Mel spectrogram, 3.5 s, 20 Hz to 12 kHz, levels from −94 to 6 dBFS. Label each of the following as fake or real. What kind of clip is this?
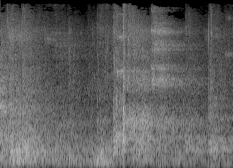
real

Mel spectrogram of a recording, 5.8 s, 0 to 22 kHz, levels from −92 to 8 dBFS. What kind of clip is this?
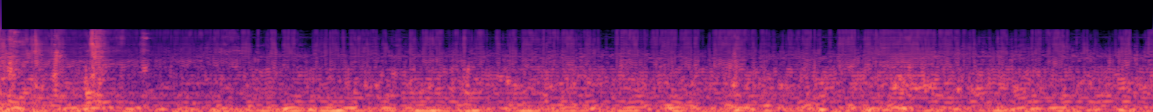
fake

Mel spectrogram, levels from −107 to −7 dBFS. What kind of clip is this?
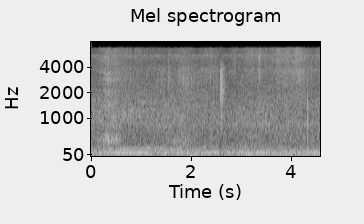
real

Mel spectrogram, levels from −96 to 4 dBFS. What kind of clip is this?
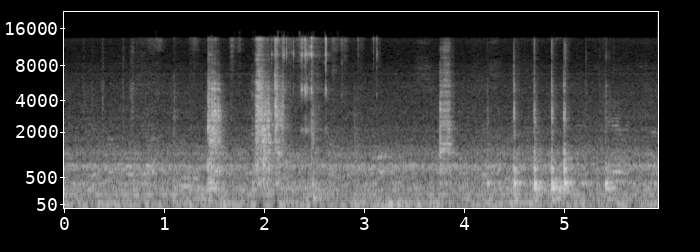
real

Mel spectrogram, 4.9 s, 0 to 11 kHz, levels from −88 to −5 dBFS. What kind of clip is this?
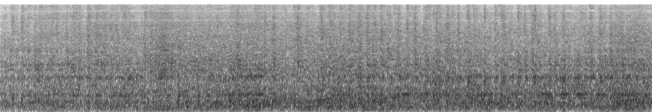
fake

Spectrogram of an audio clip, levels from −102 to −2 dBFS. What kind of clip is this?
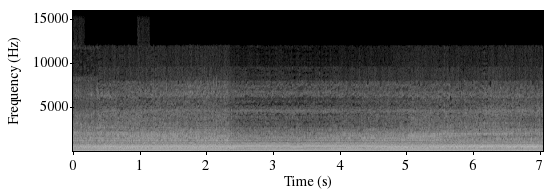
real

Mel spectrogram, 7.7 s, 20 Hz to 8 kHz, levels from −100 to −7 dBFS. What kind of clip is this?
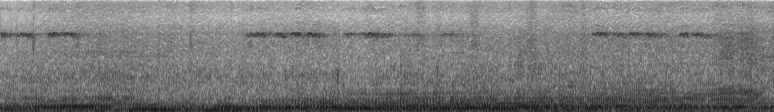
real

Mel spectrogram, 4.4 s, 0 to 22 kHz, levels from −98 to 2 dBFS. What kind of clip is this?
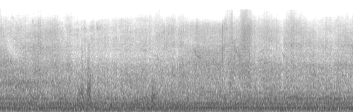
fake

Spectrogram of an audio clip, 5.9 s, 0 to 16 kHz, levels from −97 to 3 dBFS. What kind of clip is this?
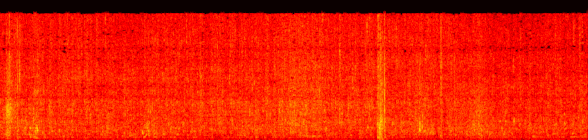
real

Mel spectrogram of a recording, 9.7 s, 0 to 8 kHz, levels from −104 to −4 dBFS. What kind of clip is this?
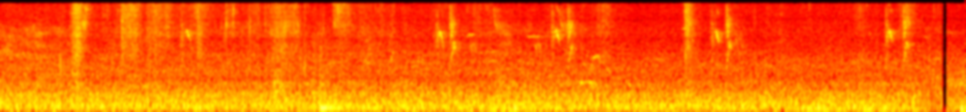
fake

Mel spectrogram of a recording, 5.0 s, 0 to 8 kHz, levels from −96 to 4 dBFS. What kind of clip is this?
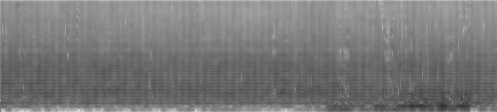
fake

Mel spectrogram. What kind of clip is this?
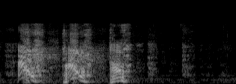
fake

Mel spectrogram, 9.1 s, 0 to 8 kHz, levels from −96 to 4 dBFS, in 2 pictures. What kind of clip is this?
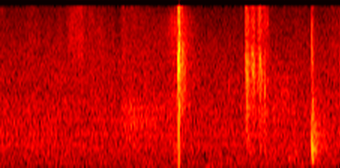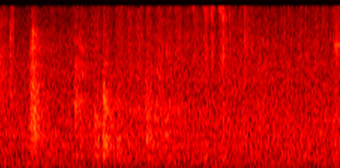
real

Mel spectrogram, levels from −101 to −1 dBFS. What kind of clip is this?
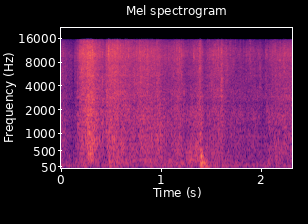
real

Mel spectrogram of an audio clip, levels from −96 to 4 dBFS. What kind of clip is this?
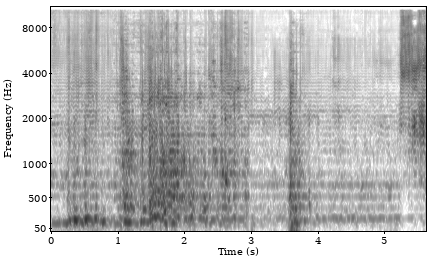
fake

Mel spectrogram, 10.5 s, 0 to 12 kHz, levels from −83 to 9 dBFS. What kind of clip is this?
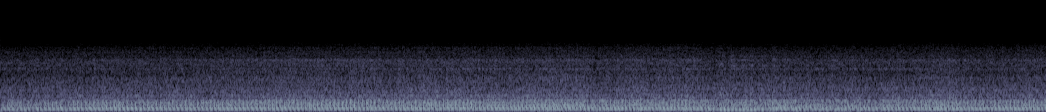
real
